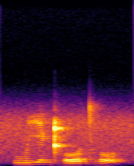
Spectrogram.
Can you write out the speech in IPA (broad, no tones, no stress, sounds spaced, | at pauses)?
w i ɖʱ o dʱ o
